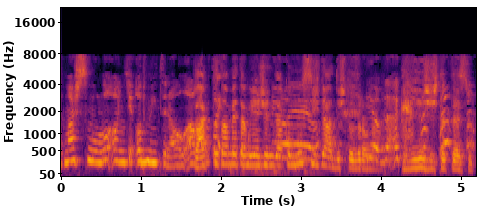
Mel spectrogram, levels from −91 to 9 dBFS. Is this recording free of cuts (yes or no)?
no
